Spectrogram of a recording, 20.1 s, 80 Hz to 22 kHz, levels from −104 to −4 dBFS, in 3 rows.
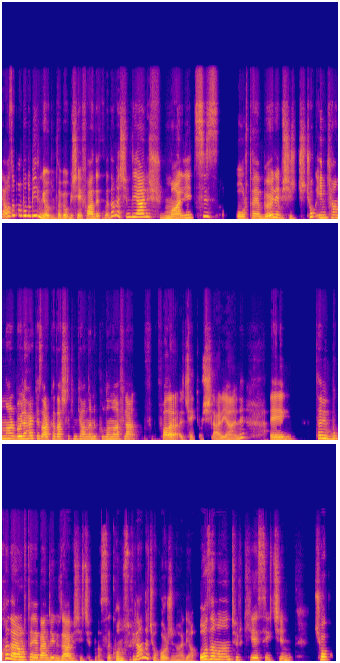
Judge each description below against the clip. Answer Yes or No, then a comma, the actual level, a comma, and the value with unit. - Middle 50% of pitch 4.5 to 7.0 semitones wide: Yes, average, 5.3 semitones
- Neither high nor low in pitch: No, high, 235 Hz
